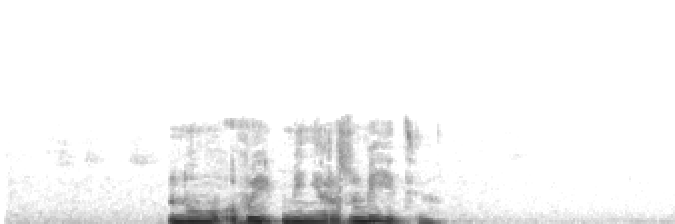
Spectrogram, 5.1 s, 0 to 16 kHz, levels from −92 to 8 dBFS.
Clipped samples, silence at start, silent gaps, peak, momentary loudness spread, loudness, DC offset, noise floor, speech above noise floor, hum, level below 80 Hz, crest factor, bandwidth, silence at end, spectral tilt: under 0.1%; 1.25 s; none; -2 dBFS; 16 LU; -14 LUFS; under 0.1%; -74 dBFS; 61 dB; none; -60 dBFS; 16 dB; 3.6 kHz; 1.8 s; -9.5 dB/octave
